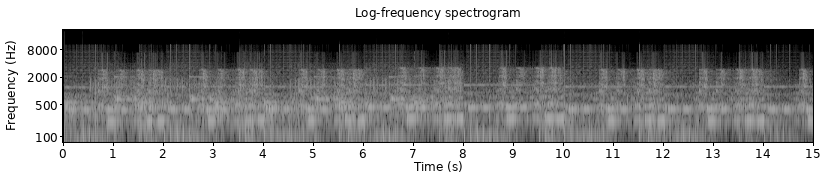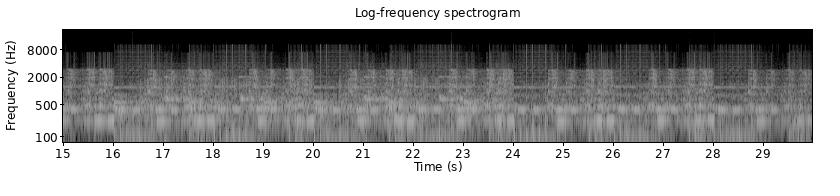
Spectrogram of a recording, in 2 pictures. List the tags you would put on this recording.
Music > Multiple instruments
Sci-fi
Ambient
Noise
Horror
Industrial
Cyberpunk
Soundtrack
Games
Underground

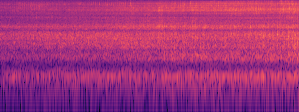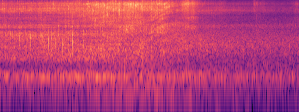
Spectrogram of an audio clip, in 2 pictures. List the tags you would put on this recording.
Sound effects > Vehicles
studded-tires
moderate-speed
asphalt-road
passing-by
car
wet-road

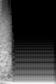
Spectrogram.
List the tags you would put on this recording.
Instrument samples > Percussion
brazilianfunk
crispy
distorted
Kick
powerful
powerkick

